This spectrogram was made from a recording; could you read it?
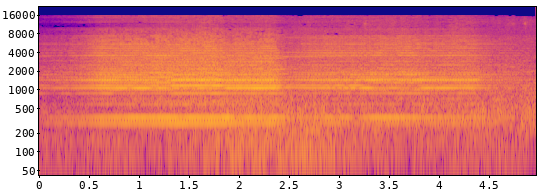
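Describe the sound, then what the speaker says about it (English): Freight train passing in the farming game Farming Simulator 19 on an Eastern Shore USA map, a loud steady rumble with tonal wheel and horn-like hum that swells mid-clip and then eases, no talk over it. "Oh, here's the train. Here it is."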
